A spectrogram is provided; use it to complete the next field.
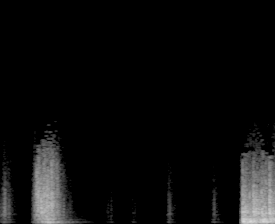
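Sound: door being opened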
